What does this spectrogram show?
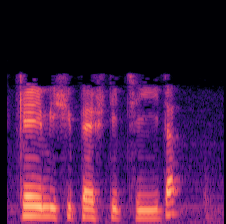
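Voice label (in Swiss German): "chemischi", alsace Haut-Rhin; pesticide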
